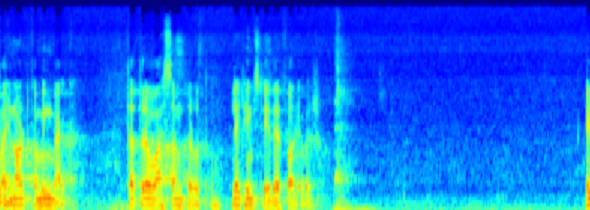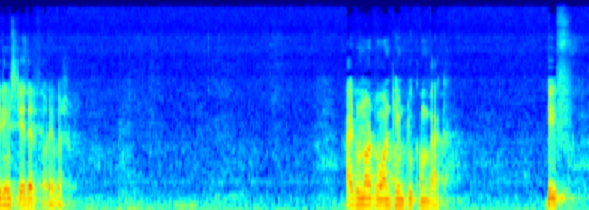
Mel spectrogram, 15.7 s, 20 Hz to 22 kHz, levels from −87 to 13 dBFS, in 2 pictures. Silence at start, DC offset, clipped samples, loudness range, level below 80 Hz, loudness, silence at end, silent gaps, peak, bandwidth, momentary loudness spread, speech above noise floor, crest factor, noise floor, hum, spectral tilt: 0 s; 0.5%; under 0.1%; 11 LU; -40 dBFS; -16 LUFS; 0.2 s; none; 0 dBFS; 19 kHz; 21 LU; 30 dB; 18 dB; -44 dBFS; none; -7 dB/octave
